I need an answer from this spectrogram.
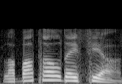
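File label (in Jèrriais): "bataie", Jèrriais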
